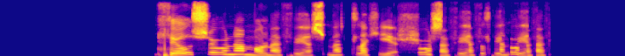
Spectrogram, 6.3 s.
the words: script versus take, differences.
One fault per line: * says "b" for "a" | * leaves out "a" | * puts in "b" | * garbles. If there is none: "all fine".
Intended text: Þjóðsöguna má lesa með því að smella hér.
* leaves out "lesa"
* garbles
